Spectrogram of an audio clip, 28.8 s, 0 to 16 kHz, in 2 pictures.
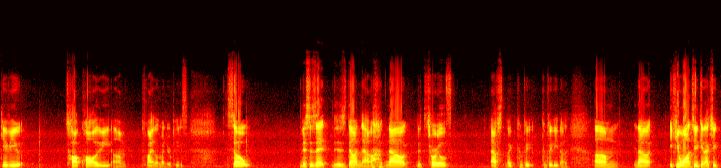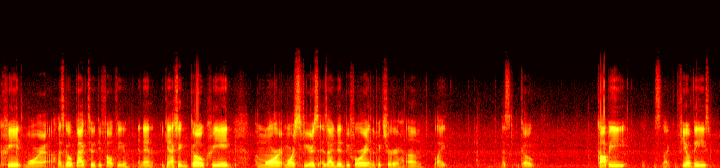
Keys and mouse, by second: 14.3-15.2 drag, 24.2 a, 24.7 b, 26.6 KP_7, 27.7 shift+d.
